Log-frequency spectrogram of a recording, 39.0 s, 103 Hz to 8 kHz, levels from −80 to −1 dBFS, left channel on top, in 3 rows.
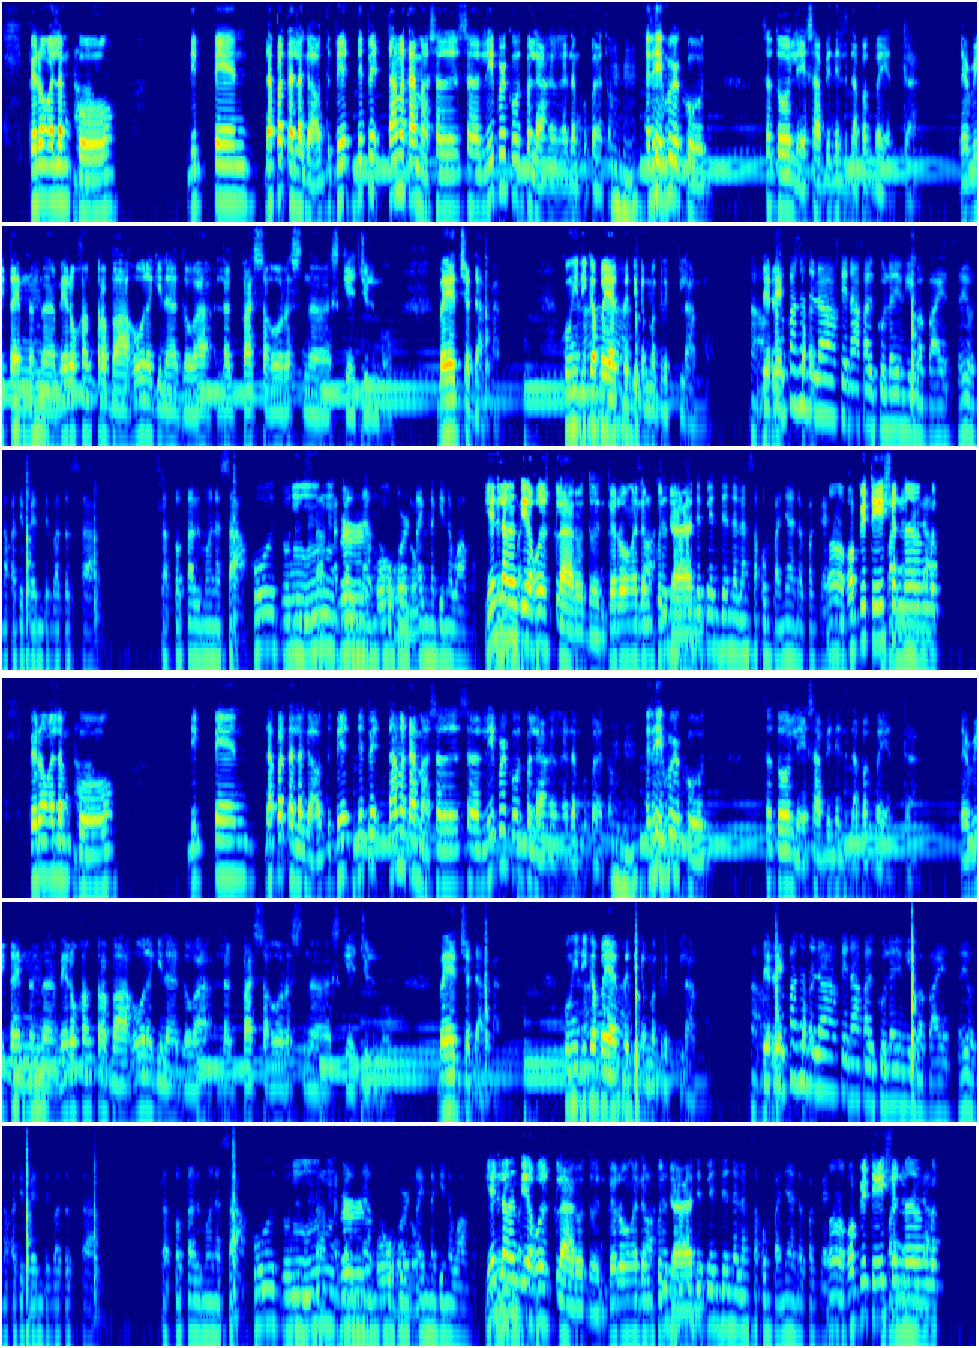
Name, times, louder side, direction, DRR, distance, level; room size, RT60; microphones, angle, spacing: voice 1, 0.0-1.5 2.5-8.0 8.6-9.5 10.1-12.2 12.8-19.6 20.2-22.4 23.1-23.4 29.8-31.6 32.4-35.2 37.0-38.5, left 5 dB, 80° left, 0.6 m, -36 dB
sound 1, 4.7-22.1, left 1 dB, 25° right, 0.4 m, -52 dB
voice 2, 8.1-8.5 13.1-13.6 20.6-21.4 23.0-23.2 23.5-27.3 28.1-32.3 32.6-33.0 34.6-37.2 37.8-38.5, left 3 dB, 35° left, 0.5 m, -46 dB
sound 2, 19.4-20.1 20.5-20.6 21.4-22.0 23.3-23.9 25.1-25.7 26.0-26.8 27.2-27.7 28.7-29.6, right 6 dB, 80° right, 0.5 m, -45 dB
3.6 x 2.6 x 2.7 m
head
